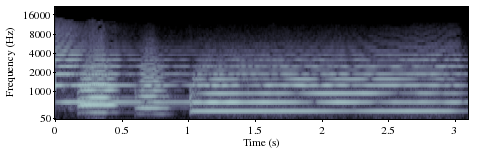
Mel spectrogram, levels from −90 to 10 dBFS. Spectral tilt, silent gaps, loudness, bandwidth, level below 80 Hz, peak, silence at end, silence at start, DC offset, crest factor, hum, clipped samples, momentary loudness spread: -2 dB/octave; none; -21 LUFS; 13.5 kHz; -68 dBFS; -8 dBFS; 0 s; 0 s; under 0.1%; 14 dB; none; under 0.1%; 7 LU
